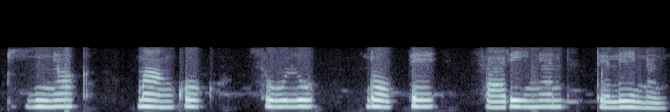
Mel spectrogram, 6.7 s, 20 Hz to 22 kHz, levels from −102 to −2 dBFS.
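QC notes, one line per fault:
throughout, Bluetooth CVSD headset codec: the speech sounds narrow and boxed in, with nothing above about 3.4 kHz and thin lows below about 200 Hz. A fine granular hiss sits under it, and sibilants turn scratchy. Each sample is coded as a single up-or-down step whose size adapts, which fits a 64 kbit/s headset stream. Fast, loud high-frequency movement outruns the step size and smears into distortion, and the constant stepping leaves the grainy noise floor.
0.64 to 0.69 s and 5.31 to 5.37 s, bit errors on a Bluetooth voice link: in both spots a brief rushing, crackly roughness washes over the speech without any sharp click. Flipped bits on the headset link push the decoder a step the wrong way. Because each bit carries only a small step and the error fades as the decoder adapts, the damage spreads into noise rather than a pop. An error rate on the order of one percent explains the short crackle.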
